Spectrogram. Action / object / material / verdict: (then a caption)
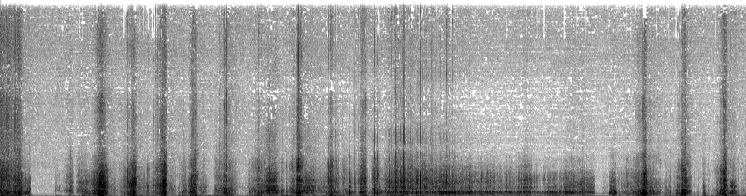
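scrape / foam microphone windscreen / foam / none. Long fingernails on one hand scratch across the top of a large black foam windscreen on a Zoom microphone. The result is a close, muffled scratching with a deep, low-heavy rumble, coming in repeated slow strokes and bursts with little high-end content.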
